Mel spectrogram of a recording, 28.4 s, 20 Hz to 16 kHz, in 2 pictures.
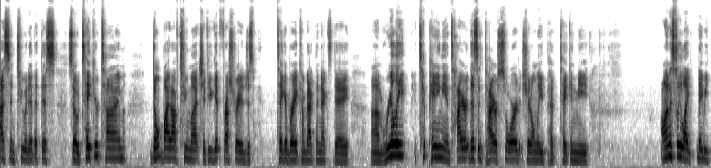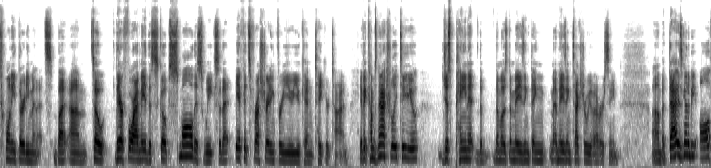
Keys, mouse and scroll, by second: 26.9 shift+middle click, 27.3 middle click.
